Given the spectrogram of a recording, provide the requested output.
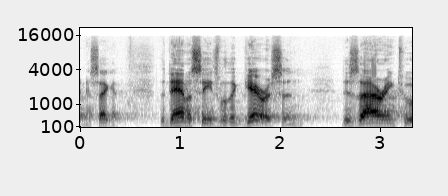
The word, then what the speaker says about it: Damascenes: In Damascus, the governor under Aretas the king was guarding the city of the Damascenes, I'll say it right in a second, the Damascenes with a garrison desiring to arrest me.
